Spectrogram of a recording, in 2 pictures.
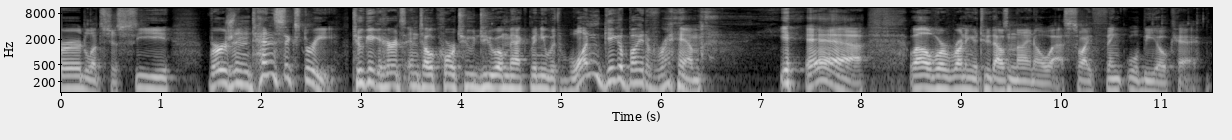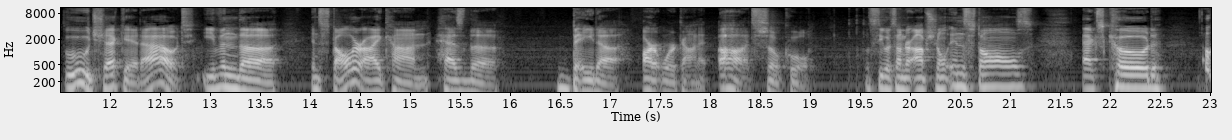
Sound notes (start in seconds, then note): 6.2 chuckles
